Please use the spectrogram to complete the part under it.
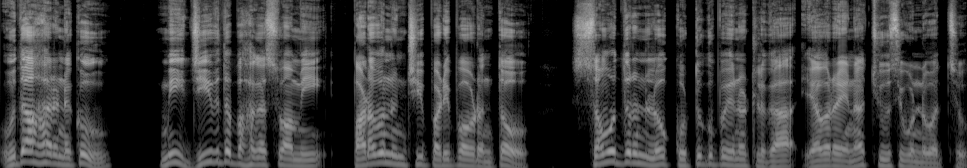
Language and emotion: Telugu, neutral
